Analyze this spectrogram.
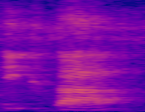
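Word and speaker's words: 읽다: Here it was ikta because it is followed by, if it was only this thing, it will still be ik. You get ik, not ilk.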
